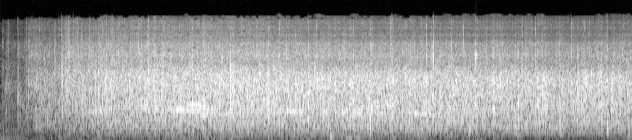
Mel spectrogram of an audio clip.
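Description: Audience applause, swelling in over the first half second and then holding steady.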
